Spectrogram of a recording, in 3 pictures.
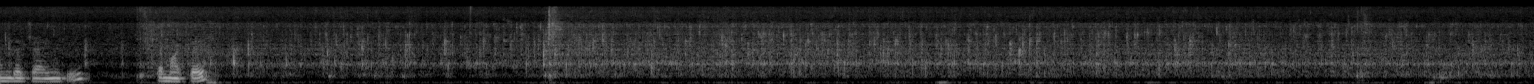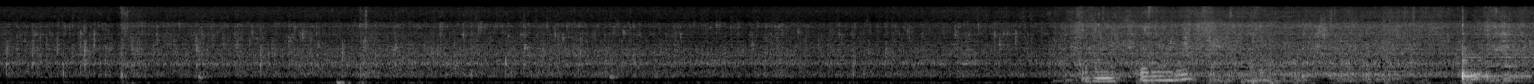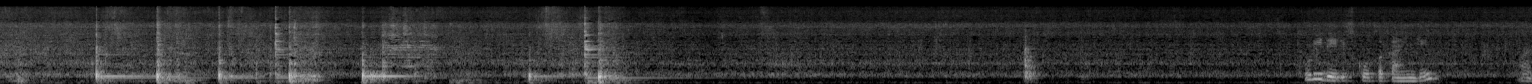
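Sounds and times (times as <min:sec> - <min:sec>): tomatoes sizzling in hot oil: 0:00.0 - 0:46.0
spoon clicking on a pan: 0:31.6 - 0:35.2, 0:36.0 - 0:37.5.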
